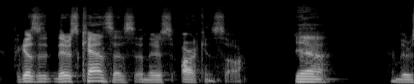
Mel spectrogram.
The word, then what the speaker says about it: Arkansas: I think they're called Arkansas yeah Rock toown Arkansas yeah pronunciation things the S on the end is silent yeah I know but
